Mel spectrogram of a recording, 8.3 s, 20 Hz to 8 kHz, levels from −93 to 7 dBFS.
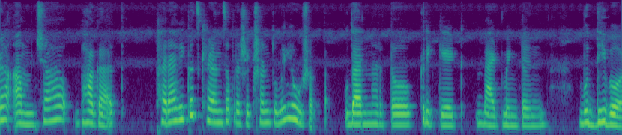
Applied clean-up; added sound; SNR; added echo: none; none; none; none.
